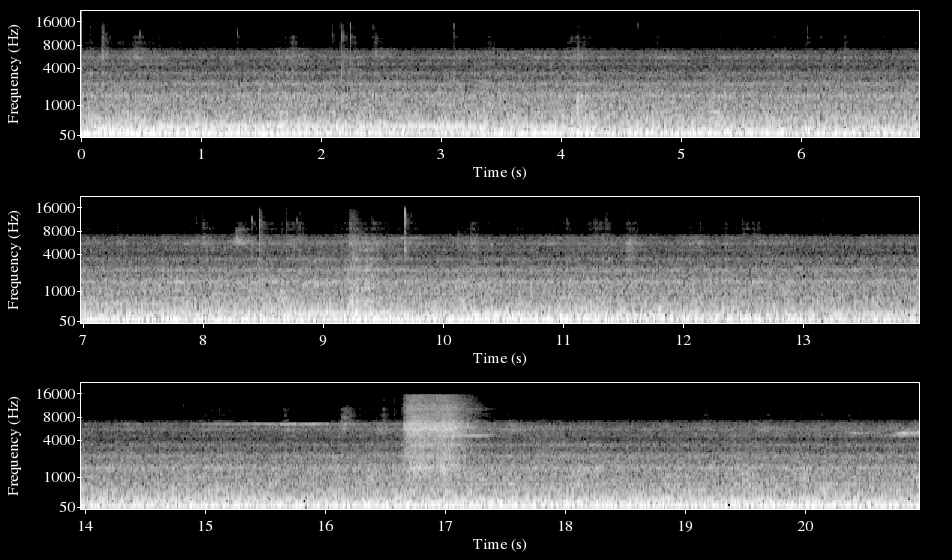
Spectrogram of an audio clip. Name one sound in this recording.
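A bus engine rumbles steadily from inside.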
